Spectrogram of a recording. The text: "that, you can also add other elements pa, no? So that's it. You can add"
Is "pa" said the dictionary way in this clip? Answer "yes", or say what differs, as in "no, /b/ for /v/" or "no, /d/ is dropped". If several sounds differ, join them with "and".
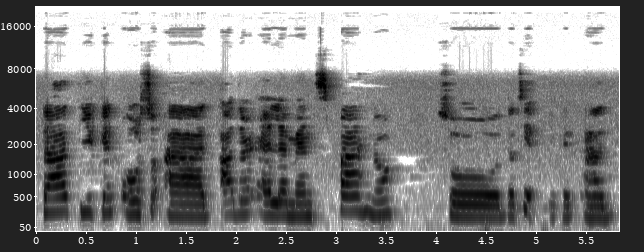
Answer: yes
